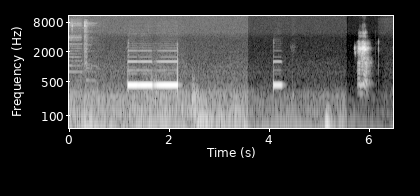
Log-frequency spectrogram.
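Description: Telephone tones as a phone call is placed, over a low background hum: a quick beep, then two long steady ringing tones back to back, a shorter tone later, and a brief high electronic burst at the end.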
